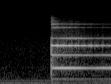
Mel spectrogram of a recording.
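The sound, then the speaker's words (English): A meditation bell is struck once with a sharp, bright attack, then rings on in a steady, shimmering tone of layered high overtones, loud and alone with no talking. “This bell comes from where?”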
